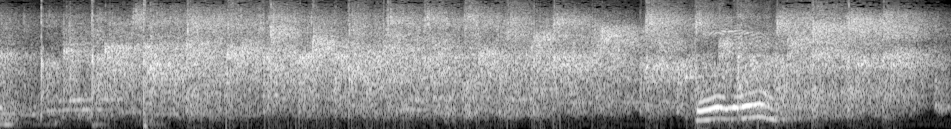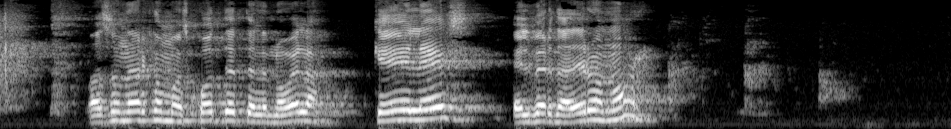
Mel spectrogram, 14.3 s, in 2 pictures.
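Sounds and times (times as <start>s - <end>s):
audience applause: 0.0s - 7.6s
speech: 7.8s - 12.3s.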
